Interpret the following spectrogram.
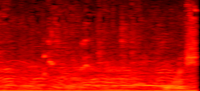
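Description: Basketball game broadcast audio: a ball being dribbled on a hardwood court under faint commentator speech and arena noise, with a steady low hum underneath.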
